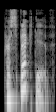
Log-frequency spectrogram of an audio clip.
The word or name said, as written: prospective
